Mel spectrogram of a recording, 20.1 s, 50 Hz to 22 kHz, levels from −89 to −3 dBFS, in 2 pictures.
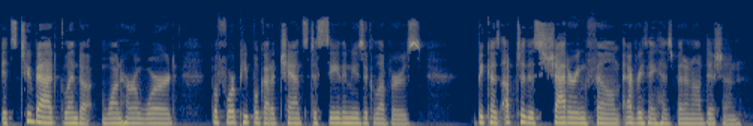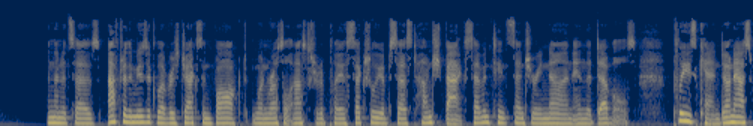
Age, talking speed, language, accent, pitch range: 30-49, 175 wpm, English, American, 145-165 Hz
